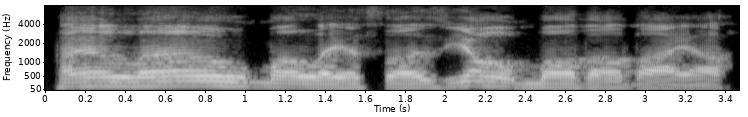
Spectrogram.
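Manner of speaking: slow, drawn-out Southern phone hello; imitated Southern grandma accent; Southern grandmother. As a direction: stretch every word into extra syllables, Southern style. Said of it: "her grandmother used to call up and go".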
